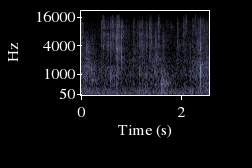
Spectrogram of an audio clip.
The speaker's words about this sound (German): Wir sind in Apostelgeschichte. Lasst uns ein paar Seiten blättern zu Galater.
